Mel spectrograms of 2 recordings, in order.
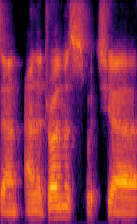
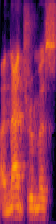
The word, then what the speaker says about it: anadromous: A sea trout is anadromous, or anadromous, depending on how you want to pronounce it, where you want to put the emphasis.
